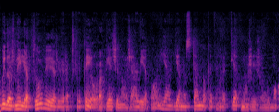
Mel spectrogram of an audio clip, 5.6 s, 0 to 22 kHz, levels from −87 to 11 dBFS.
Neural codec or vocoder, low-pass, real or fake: codec, 44.1 kHz, 3.4 kbps, Pupu-Codec; 14.4 kHz; fake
